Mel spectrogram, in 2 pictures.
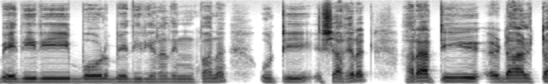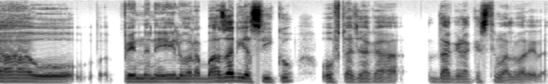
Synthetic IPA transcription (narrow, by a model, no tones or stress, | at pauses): beːd̪iːɾiboːɽbeːd̪iːɾiɐɾaːd̪enɐnpaːnɐ | uʈːiʃa̰ːɣɪɾɐk | hɐ̰ɾaːʈiɖaːlʈao | penːɐneeːlɦoːɾabaːzaːɾijɐsiːko | oft̪aːd͡ʒaːɡa̰ | d̪aɡɽaːkeɪst̪eːma̰ːlʋɐɾḛːɾɐ̰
